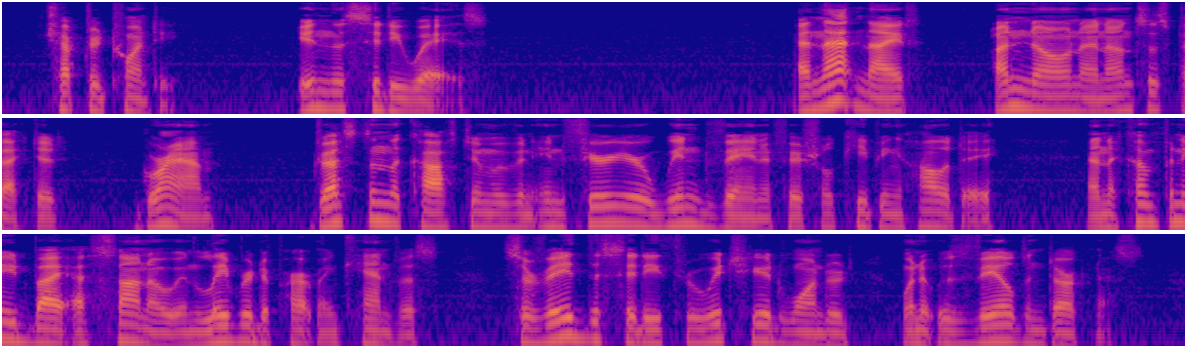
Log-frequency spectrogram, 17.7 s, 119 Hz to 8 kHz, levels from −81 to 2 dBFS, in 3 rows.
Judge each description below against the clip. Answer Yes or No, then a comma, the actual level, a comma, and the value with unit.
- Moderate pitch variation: Yes, average, 4.0 semitones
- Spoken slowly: No, average, 160 wpm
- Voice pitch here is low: Yes, low, 115 Hz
